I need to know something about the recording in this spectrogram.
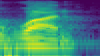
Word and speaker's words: one: What you start sounding, or what you start saying, is wa, and wa, like window, is a consonant sound. That's why we say a one, a one off, a one off, a one off, not an one off.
